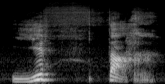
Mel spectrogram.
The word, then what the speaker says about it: Yiftach: So for instance, in this personal name, anglicized Jephthah, Hebrew Yiftach, Yiftach, Yif rhymes with jif or if, Yiftach. The Pei comes after a vowel, And so it's pronounced as an F and is written without a stop.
